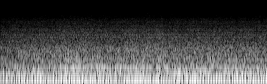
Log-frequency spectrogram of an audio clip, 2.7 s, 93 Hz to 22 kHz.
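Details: Carrier unit with newly replaced Copeland scroll compressor at startup, compressor drawing 9.8 amps, fan 1.2 amps, being checked by superheat: loud steady low hum with even fan rush, no rattles, knocks or pitch swings; normal running.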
